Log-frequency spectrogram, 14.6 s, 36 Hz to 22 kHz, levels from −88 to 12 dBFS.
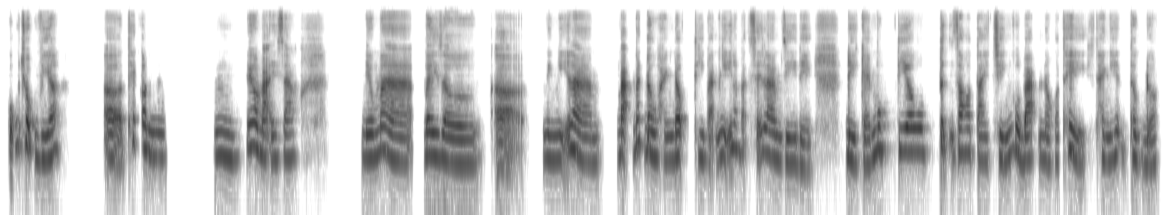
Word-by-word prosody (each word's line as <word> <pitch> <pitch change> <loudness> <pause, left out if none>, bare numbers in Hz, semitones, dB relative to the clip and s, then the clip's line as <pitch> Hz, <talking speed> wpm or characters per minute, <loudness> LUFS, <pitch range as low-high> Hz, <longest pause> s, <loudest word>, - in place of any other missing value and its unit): cũng - - -1
trộm 290 - +5
vía. 205 +4 +2 0.6
Ờ, - - +3
thế 325 - -5
còn 270 -3 +4 0.8
ừm, 210 -2 -3
thế 280 - +2
còn 275 - +4
bạn 205 - +6
thì 195 - -3
sao? 205 +1 -2 0.8
Nếu 205 0 +2
mà 205 -6 +4 0.2
bây 215 0 +4
giờ, 175 -3 +1 0.2
ờ, - - 0 0.3
mình 200 -1 -2
nghĩ 195 - -2
là 220 -9 +4 0.3
bạn 220 +1 +7
bắt 315 0 0
đầu 235 -2 +4
hành 195 -1 -3
động 215 -1 +6
thì 205 0 -5
bạn - - -3
nghĩ 210 - 0
là 275 - -2
bạn 255 - -9
sẽ - - -2
làm 220 -5 +1
gì 185 -1 -1
để 160 -4 -6 0.4
để 200 -3 +1
cái 175 -2 -2
mục 255 +3 -1
tiêu 245 -1 +2
tự - - +4
do 240 0 +2
tài 190 0 -2
chính 195 +1 0
của 245 -2 +3
bạn 195 -1 +4
nó 185 -2 -4
có 185 +1 -10
thể 245 -6 0
thành 195 -2 -5
hiện 215 +3 -4
thực 205 -2 -2
được? 175 +2 -3
205 Hz, 210 wpm, -23 LUFS, 190-235 Hz, 0.8 s, bạn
